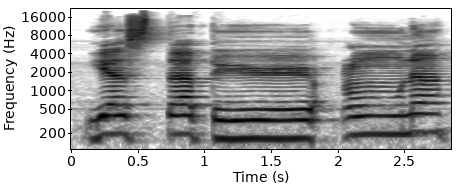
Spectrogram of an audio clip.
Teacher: یا ساکن سے پہلے زیر ہے تو یا مدہ بن رہی ہے، واو ساکن سے پہلے پیش ہے تو واو مدہ بن رہی ہے۔ ان دونوں کو ایک ایک الف کی مقدار کھینچ کر پڑھا جائے گا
